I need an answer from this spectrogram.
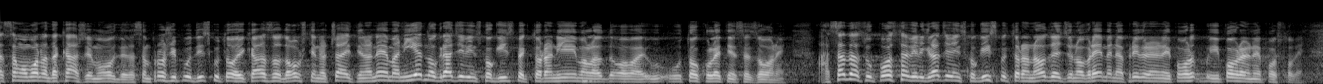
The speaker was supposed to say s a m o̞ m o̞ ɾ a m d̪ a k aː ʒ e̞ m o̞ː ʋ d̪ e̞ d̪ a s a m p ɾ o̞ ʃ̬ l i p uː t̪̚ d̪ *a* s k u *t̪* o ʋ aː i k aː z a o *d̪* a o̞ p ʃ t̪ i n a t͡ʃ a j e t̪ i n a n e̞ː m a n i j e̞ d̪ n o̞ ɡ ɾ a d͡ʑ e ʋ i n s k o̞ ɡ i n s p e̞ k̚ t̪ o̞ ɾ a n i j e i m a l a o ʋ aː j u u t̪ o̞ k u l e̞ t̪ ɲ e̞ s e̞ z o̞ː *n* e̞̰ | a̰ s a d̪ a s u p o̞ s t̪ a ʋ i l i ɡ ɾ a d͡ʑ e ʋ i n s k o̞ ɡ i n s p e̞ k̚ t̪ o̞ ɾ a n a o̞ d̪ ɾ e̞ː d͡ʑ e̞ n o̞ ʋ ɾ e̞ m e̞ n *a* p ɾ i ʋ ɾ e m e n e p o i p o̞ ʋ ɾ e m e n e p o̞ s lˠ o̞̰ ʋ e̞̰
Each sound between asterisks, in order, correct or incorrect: incorrect, correct, correct, correct, correct

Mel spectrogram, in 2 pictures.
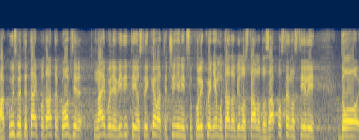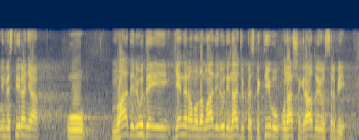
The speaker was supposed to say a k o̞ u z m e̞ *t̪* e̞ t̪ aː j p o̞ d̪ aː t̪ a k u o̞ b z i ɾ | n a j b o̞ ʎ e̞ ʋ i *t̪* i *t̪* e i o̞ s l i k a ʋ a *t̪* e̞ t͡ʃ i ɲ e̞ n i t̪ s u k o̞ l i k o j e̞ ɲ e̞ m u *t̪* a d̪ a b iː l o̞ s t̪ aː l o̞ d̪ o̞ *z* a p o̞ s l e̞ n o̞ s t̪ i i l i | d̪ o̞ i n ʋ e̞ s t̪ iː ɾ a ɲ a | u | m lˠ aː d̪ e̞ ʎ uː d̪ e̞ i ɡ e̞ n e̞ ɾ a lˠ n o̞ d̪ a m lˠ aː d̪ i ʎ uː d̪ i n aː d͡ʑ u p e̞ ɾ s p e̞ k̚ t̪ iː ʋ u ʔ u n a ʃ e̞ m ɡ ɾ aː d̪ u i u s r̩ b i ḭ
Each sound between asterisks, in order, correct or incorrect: correct, incorrect, correct, correct, correct, correct

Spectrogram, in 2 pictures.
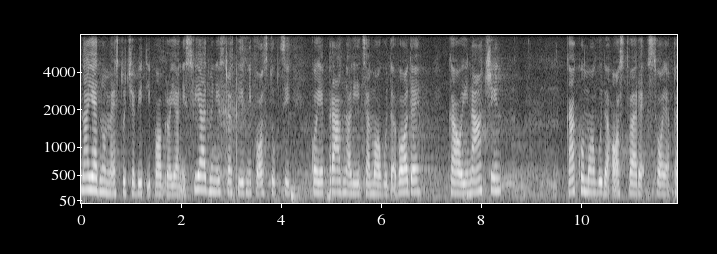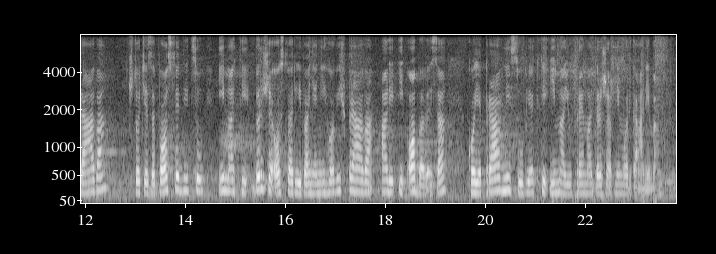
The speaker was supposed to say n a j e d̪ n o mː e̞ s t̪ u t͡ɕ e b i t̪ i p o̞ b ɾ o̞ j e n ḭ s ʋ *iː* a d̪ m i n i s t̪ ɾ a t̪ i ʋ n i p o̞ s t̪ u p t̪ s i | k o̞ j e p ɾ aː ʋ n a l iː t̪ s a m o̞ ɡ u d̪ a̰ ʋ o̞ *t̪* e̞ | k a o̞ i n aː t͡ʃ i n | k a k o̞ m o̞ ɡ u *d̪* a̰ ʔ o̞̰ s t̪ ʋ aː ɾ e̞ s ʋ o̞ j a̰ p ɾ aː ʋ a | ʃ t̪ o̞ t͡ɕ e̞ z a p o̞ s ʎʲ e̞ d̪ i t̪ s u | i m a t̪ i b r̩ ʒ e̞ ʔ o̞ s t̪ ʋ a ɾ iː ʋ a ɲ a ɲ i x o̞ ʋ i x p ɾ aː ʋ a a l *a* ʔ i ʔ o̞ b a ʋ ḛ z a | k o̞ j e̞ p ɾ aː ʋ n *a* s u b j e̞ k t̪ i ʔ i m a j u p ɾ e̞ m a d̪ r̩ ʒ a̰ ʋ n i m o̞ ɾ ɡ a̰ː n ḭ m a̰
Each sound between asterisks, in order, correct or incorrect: incorrect, incorrect, correct, incorrect, incorrect

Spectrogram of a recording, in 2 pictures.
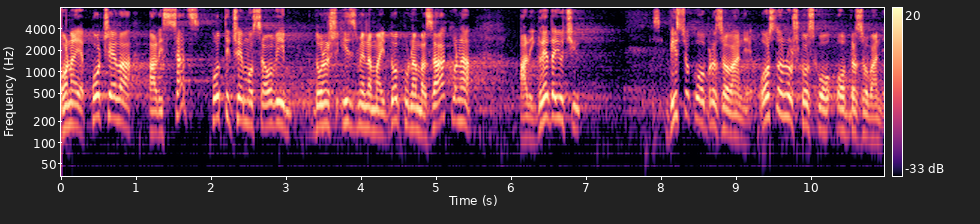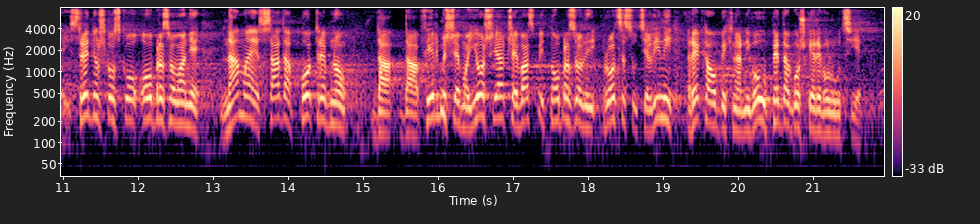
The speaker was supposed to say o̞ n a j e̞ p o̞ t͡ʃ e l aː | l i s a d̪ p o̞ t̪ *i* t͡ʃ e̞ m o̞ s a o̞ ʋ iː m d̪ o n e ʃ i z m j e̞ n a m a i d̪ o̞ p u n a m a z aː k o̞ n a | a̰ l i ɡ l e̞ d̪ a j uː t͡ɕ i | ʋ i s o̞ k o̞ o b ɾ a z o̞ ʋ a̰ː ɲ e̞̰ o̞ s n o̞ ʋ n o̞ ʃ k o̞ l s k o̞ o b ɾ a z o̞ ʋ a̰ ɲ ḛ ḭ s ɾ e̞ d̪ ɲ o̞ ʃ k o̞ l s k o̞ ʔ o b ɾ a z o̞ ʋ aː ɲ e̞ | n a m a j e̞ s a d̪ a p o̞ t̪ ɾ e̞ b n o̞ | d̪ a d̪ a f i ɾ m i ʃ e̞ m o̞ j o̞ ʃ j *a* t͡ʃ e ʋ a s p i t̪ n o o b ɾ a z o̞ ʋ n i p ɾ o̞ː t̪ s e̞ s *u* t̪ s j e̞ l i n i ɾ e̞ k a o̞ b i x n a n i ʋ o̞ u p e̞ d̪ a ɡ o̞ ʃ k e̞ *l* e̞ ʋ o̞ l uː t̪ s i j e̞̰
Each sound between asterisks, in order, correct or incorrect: correct, correct, correct, incorrect

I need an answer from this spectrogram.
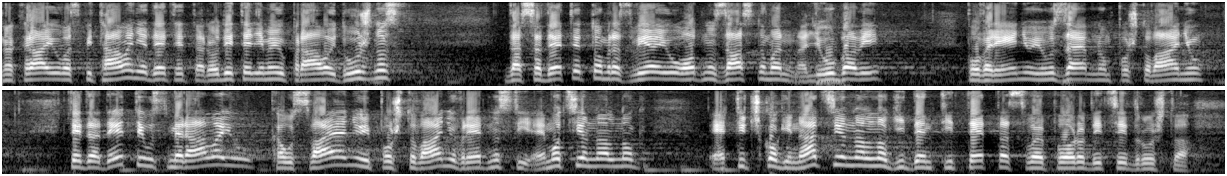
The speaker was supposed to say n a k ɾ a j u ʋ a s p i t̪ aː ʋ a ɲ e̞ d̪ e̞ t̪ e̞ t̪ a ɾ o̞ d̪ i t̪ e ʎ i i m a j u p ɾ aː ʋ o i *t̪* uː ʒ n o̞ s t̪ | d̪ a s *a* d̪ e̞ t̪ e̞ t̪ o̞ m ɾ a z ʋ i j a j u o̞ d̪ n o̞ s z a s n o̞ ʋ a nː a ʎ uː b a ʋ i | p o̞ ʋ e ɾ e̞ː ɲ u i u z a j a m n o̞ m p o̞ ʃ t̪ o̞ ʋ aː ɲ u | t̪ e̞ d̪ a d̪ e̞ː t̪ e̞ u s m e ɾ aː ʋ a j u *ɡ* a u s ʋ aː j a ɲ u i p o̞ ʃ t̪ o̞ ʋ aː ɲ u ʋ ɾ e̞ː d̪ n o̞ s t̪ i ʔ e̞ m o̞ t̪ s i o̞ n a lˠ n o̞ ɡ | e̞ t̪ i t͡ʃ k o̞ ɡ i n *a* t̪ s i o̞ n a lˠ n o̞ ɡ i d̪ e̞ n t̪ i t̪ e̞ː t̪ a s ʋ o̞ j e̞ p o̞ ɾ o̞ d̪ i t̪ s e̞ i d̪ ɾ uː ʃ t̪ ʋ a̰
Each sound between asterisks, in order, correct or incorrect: incorrect, correct, incorrect, correct

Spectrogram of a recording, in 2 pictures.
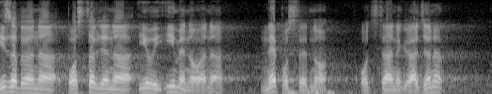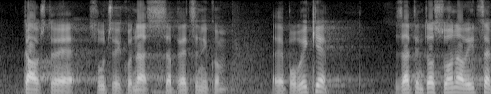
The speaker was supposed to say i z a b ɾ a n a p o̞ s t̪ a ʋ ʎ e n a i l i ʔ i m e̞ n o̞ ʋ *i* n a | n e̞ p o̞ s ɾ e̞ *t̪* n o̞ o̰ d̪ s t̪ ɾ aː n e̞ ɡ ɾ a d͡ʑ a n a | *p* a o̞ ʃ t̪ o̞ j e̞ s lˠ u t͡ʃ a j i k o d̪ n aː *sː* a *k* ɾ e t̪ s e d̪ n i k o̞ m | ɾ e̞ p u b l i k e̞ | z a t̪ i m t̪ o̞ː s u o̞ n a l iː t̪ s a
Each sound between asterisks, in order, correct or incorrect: incorrect, incorrect, incorrect, correct, incorrect

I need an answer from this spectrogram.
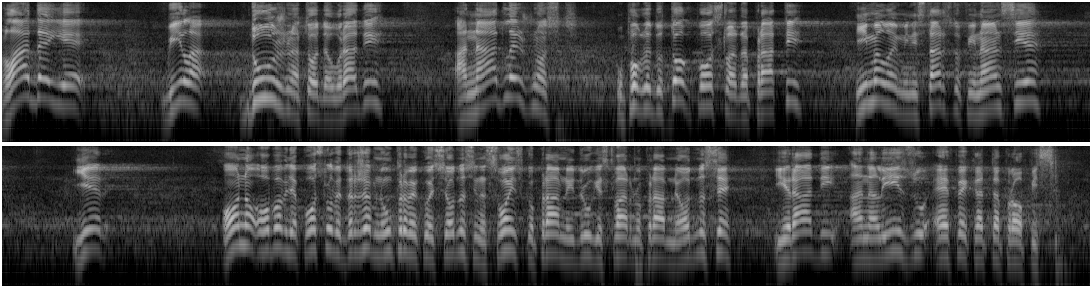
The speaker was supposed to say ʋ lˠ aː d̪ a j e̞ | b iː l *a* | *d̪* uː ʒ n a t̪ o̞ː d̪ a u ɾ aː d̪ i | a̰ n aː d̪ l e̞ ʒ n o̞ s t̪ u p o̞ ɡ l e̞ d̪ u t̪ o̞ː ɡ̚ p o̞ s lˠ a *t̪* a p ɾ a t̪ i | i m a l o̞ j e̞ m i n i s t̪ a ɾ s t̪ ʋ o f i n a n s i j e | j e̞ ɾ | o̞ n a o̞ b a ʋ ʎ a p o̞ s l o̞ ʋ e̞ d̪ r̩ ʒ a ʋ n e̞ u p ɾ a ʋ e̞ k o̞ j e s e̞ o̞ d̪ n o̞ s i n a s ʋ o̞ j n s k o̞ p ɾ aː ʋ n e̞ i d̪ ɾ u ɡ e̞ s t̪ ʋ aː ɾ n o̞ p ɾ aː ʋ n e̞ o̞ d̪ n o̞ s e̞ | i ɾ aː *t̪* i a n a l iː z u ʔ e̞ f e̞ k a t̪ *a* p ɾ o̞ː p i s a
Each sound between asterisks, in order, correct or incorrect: correct, correct, incorrect, incorrect, correct

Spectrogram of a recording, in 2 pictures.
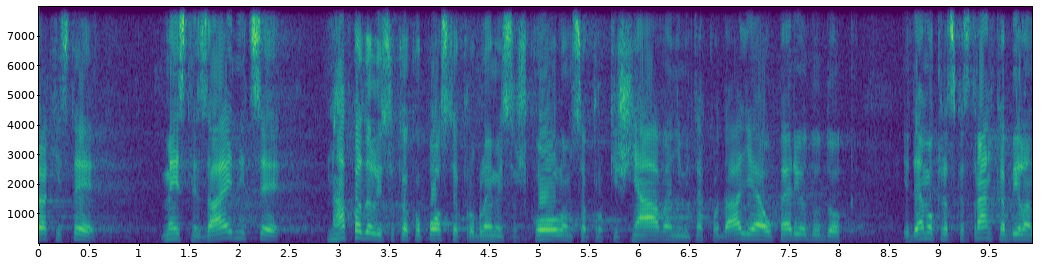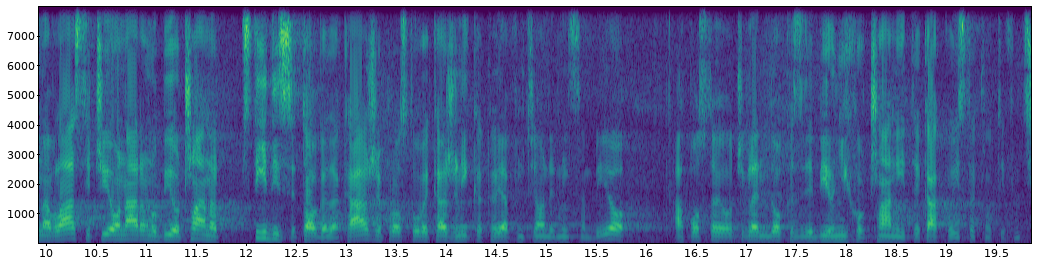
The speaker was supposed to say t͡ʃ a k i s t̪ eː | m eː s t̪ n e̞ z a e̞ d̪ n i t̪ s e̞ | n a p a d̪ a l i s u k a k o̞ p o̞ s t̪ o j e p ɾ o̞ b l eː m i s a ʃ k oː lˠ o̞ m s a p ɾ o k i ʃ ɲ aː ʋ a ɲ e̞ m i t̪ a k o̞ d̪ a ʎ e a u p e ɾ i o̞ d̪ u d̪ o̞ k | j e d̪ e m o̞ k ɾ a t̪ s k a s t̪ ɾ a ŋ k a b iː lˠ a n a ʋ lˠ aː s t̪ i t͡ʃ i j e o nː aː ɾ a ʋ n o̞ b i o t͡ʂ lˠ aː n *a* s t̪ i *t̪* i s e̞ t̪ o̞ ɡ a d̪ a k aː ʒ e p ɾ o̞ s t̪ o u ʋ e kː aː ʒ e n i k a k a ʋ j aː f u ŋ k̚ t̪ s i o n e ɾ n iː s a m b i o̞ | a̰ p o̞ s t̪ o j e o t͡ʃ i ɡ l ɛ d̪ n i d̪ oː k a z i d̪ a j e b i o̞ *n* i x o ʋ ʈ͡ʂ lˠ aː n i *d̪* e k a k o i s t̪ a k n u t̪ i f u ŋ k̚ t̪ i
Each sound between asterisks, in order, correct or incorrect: correct, incorrect, incorrect, incorrect

